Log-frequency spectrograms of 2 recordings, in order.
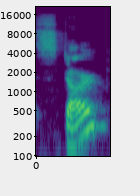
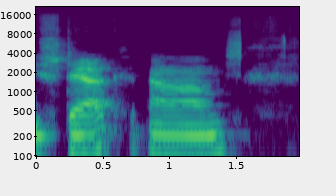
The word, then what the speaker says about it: Stärk: And is it Stark? Is that how you say it? It's actually Stärk.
